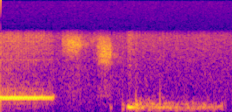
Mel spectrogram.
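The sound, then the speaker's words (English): A telephone call hanging up: a steady electronic tone holds for about half a second, then cuts off abruptly. A couple of soft blips and faint, muffled line noise follow. “Right now, the phone hung up.”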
